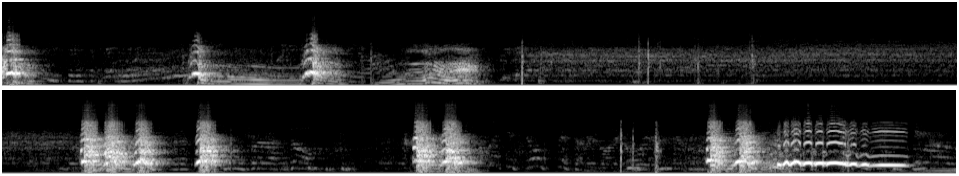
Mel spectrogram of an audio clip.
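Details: A female puppy barks at her own reflection in a mirror, giving bursts of sharp, harmonic barks and yips separated by quiet gaps, some notes rising or sliding into whiny tones, followed by a person speaking.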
